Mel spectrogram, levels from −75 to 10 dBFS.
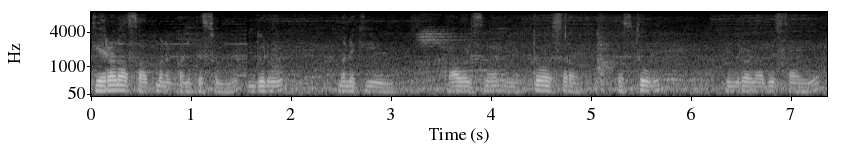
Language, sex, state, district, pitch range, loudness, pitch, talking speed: Telugu, male, Andhra Pradesh, Guntur, 125-145 Hz, -21 LUFS, 130 Hz, 100 wpm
